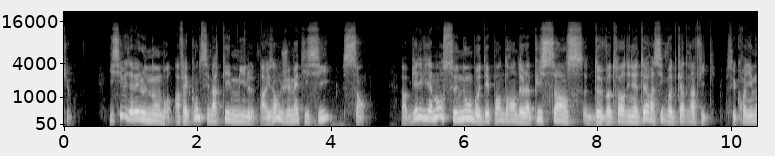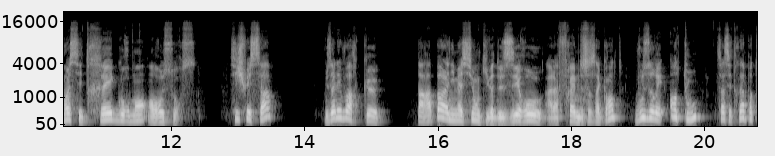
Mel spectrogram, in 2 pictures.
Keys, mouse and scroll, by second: 5.0 Return, 12.5-20.8 drag.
